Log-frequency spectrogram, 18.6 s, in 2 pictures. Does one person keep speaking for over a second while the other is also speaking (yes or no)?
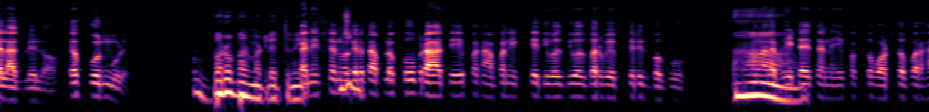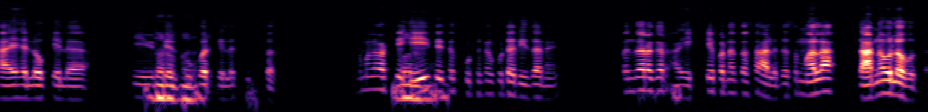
no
